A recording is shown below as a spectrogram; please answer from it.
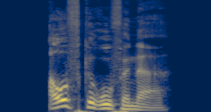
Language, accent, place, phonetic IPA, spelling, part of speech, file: German, Germany, Berlin, [ˈaʊ̯fɡəˌʁuːfənɐ], aufgerufener, adjective, De-aufgerufener.ogg
- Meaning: inflection of aufgerufen: 1. strong/mixed nominative masculine singular 2. strong genitive/dative feminine singular 3. strong genitive plural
